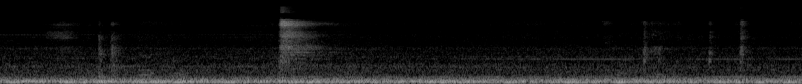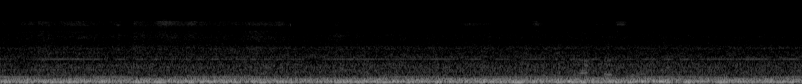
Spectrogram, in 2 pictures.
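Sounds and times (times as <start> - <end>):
train carriage hum: 0.0 - 16.0
short sharp hiss: 2.8 - 3.4.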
